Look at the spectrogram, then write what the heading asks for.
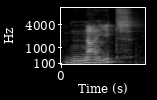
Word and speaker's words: night: Another example is the word night, which also contains a GH, which used to be pronounced Nicht, and the German word for it is Nacht.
